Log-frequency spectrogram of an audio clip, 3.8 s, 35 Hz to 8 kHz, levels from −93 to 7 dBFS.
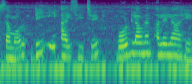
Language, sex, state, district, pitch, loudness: Marathi, female, Maharashtra, Gondia, 115 Hz, -16 LUFS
